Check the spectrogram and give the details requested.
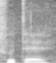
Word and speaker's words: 風体: This is pronounced fute for, what is this?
